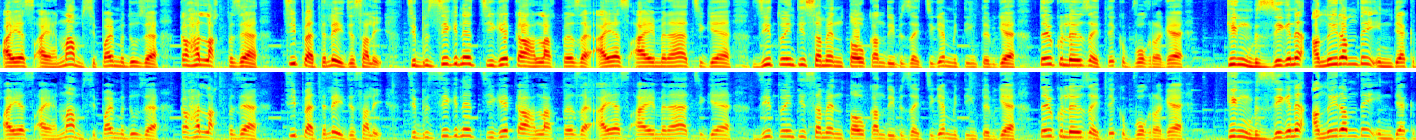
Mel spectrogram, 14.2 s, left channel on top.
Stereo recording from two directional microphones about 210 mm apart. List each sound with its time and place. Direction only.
0.0 s speech: 50° left (ahead or behind)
